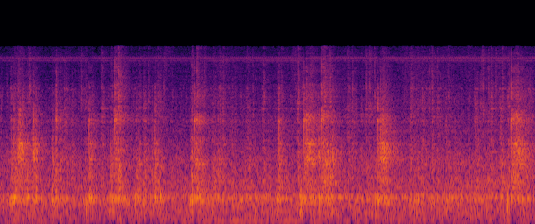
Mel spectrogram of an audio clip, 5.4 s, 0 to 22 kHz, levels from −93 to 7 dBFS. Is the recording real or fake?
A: real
